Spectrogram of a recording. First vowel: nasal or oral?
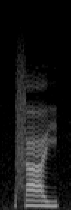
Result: oral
